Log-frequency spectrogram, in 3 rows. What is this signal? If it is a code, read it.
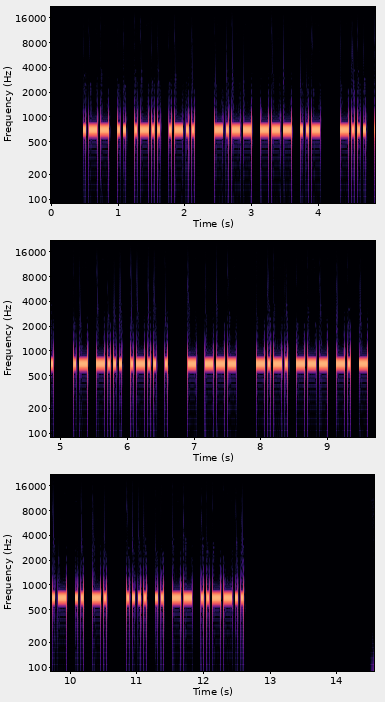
Morse code, heard as a keyed tone, about 28 wpm, 700 Hz. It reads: WILL YOU BE ABLE TO CONTAIN HIM?
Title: Sentences from Top 1000 Words - Review Part 2 - 28wpm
